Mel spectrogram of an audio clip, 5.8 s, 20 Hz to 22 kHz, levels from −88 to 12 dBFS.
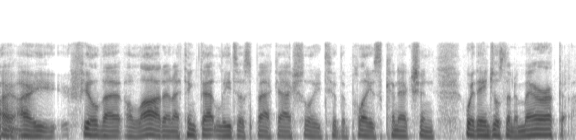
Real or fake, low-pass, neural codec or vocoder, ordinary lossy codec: real; 7.2 kHz; none; Opus, 64 kbps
